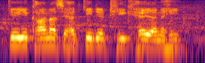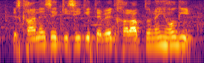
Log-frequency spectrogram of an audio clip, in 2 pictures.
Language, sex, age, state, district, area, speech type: Urdu, male, 18-30, Bihar, Purnia, rural, spontaneous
